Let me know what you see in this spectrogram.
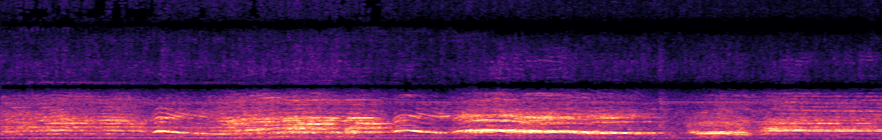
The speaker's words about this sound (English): I'll tell you, there were celebrations, there were cheers, there were chants.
